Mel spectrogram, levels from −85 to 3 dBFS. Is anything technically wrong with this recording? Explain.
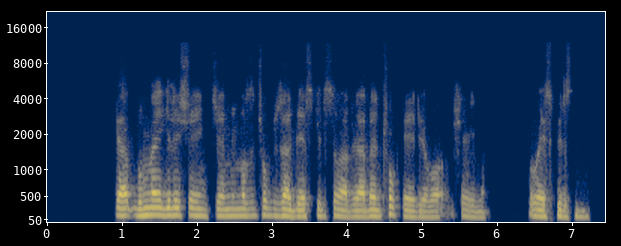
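Yes, there are two faults. Between 3.81 and 5.00 s there are scattered short gaps: about seven packets went missing or arrived late, and the receiver filled each hole, none longer than about 20 ms, by extending the preceding sound. The speech stays clear but picks up brief ticks and small smears.

From 5.55 to 6.03 s there is a jitter buffer slow-down: with its reserve running short, the receiver repeated individual pitch periods to add 66 ms. That stretch plays at 88% speed with unchanged pitch, so the speech sounds drawn out.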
